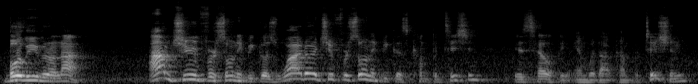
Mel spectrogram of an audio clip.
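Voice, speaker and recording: A middle-aged man hosts a podcast and rants about gaming to a live chat, emphatic and sarcastic, mockingly imitating fans. His voice is medium-pitched, with slight background noise.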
